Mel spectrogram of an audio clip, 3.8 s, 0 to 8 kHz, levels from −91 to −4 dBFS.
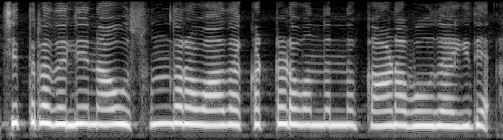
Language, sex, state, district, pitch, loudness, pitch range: Kannada, female, Karnataka, Koppal, 335 Hz, -12 LUFS, 320-345 Hz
